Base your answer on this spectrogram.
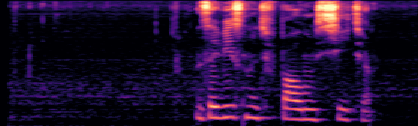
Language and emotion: Russian, neutral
